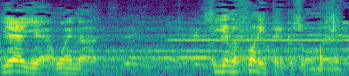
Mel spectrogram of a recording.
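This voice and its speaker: An actor playing a brash, cocky small-time hustler and gambler in a radio drama. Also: male voice, mid-range voice, moderate pace, loud music behind the voice, lightly acted. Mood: irritated, cocky. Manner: wheedling, cocky, streetwise wise-guy talk.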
